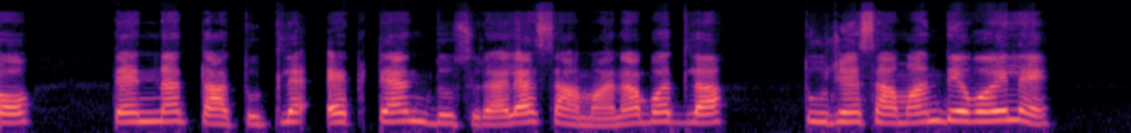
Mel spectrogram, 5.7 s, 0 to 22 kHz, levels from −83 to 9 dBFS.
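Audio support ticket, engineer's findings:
Comfort noise in place of the background, 0.33–0.55 s (before "तेन्ना तातूंतल्या एकट्यान दुसऱ्याल्या") and 3.81–4.01 s (after "तातूंतल्या एकट्यान दुसऱ्याल्या सामानाबदला"). Faint room tone becomes steady, featureless hiss, about 3 dB and 2 dB level shift. Likely Opus DTX at the sender. Noise continues, unlike gating or a dropout, which leave silence.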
